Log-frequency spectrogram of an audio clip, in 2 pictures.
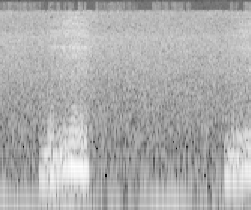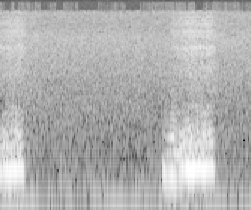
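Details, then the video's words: Corgi asleep in an awkward position, snoring heavily: three low, rasping breaths roughly two and a half seconds apart, each rumbling for about half a second under a steady low hum. "【corgi コーギー】カイト君この寝方良くないみたい。ものすごいいびきをかく"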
